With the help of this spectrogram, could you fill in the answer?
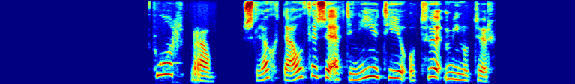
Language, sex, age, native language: Icelandic, female, 40-49, Icelandic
